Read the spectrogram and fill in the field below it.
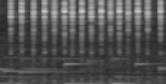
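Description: Sharp plastic left-button clicks of a Gwolves Hati S Classic Edition gaming mouse repeat in a quick, steady rhythm, close and crisp, about a dozen in two seconds.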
